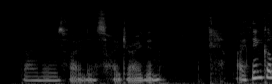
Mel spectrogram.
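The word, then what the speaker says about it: Deino: I think a lot of people don't know that because I hear most people pronounce Dino as Dano or Dino, which if you knew where the origin of that was, then you wouldn't do that.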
